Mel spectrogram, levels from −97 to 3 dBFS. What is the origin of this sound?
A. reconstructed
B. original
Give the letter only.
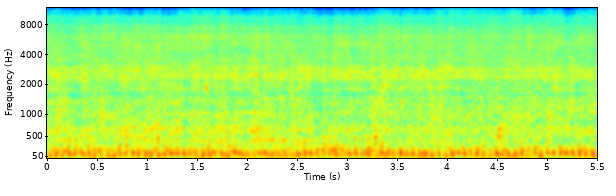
A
